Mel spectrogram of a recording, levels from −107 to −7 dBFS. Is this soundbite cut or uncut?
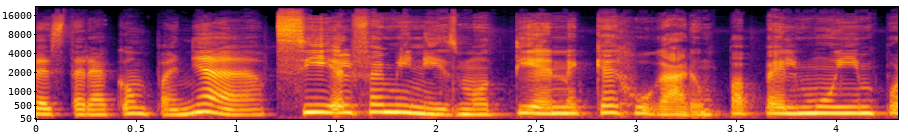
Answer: cut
